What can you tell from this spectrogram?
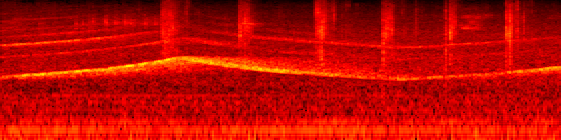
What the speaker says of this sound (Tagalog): Yan, may dumang ambulansya.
